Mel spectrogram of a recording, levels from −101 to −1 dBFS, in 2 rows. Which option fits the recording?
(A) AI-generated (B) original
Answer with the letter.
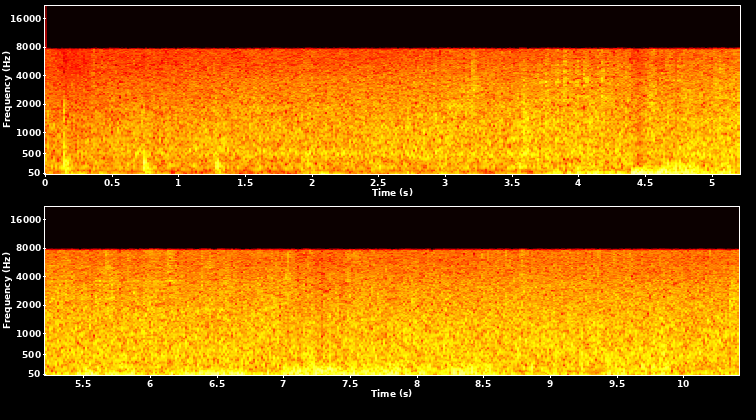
B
